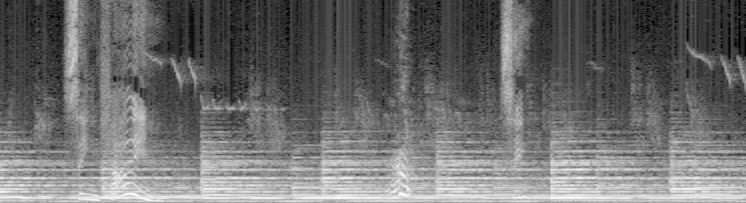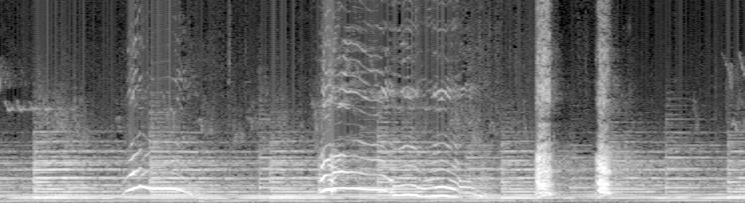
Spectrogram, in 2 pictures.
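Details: Border Collie George, in Tiergarten, Berlin, howling like a wolf with the church bells for the first time. Several wavering howls rise and fall over steady, layered bell ringing. Later howls overlap in wobbly tones, with faint voices nearby.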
